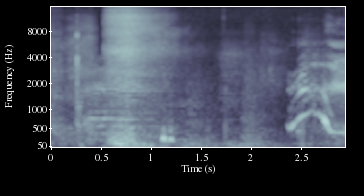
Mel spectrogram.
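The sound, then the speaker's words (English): A person slurps into the microphone as a test: a wet, hissing slurp right up against the microphone, then a brief pause and a second sucking slurp that rises into a squeaky, whistling pitch. No one speaks. “We slurped into the mics multiple times.”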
